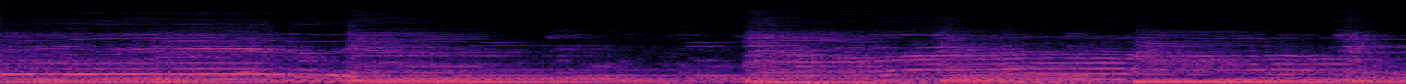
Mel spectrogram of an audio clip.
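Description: Acoustic guitar being strummed, with a man's voice singing along.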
